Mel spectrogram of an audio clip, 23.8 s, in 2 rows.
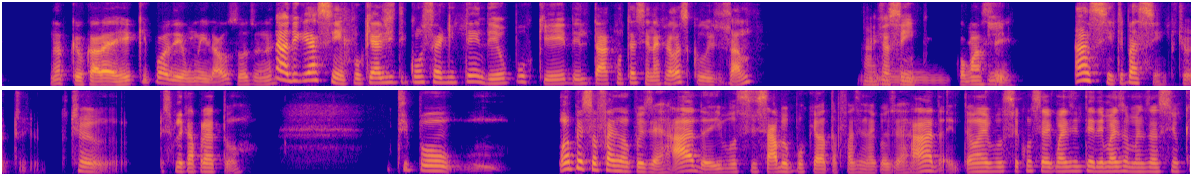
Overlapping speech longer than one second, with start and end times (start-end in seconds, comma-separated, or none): none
